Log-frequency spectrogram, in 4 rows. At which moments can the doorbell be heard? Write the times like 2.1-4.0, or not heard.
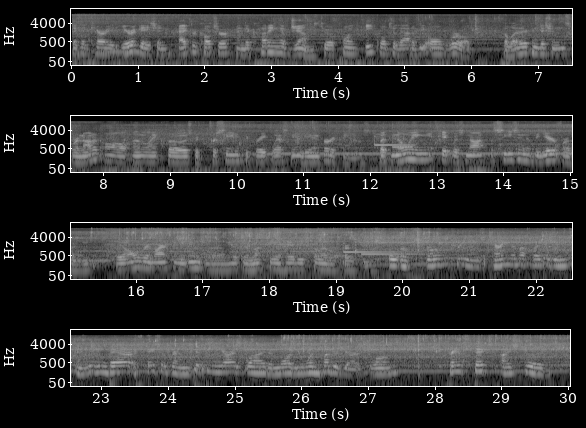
12.0-12.7, 19.1-20.5.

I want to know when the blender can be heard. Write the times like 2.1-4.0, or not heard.
0.0-29.9.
